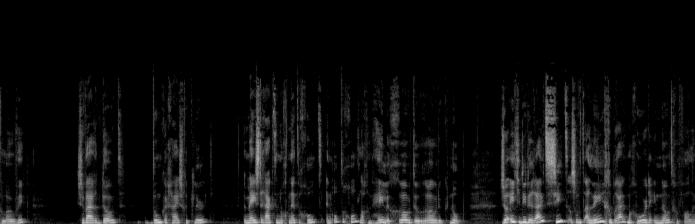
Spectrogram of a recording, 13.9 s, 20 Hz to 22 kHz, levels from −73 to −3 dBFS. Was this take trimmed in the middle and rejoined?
yes; 1 cut; at 4.7 s

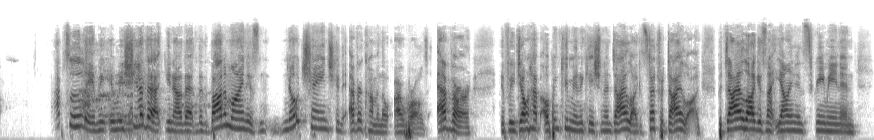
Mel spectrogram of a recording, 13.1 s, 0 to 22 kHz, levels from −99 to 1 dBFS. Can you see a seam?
no; 0 cuts

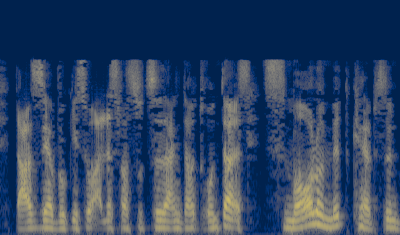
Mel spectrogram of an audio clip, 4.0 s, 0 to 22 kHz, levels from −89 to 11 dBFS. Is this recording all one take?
no; 1 cut; at 2.5 s

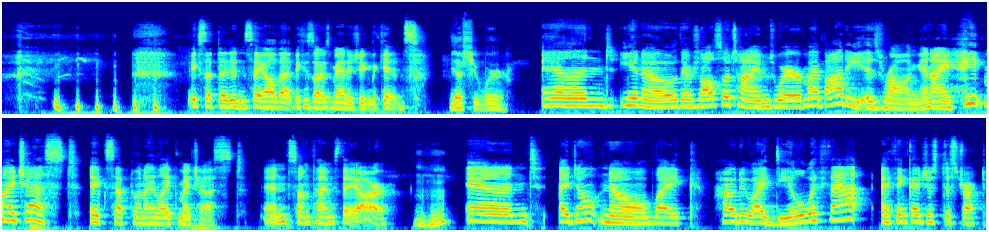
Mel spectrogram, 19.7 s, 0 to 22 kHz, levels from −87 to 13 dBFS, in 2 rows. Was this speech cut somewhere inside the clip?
yes; 1 cut; at 12.4 s

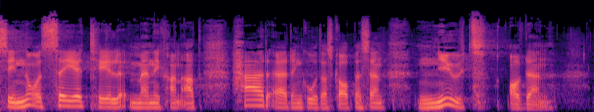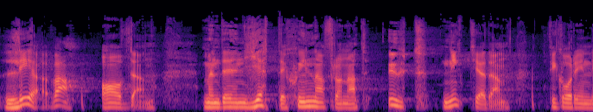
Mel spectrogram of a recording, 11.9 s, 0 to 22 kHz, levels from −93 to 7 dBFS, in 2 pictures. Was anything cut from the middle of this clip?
no; 0 cuts

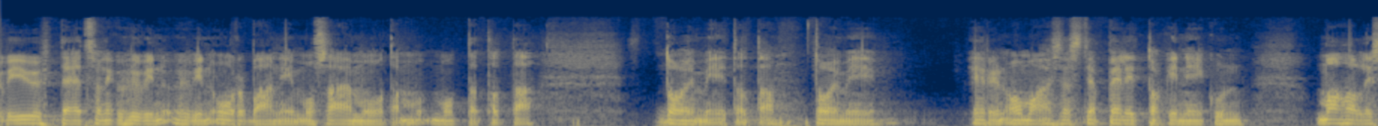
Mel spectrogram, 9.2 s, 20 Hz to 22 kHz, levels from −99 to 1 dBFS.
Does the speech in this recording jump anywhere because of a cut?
yes; 1 cut; at 4.4 s

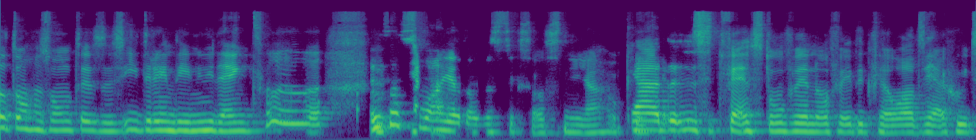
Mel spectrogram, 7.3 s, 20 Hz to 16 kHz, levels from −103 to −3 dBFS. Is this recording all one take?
yes; 0 cuts

